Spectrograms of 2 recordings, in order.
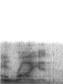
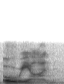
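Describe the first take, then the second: First: Orion said "oh-RYE-un"; American pronunciation. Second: Orion said "oh-ree-on"; Japanese-show pronunciation. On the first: Offering viewers the American name, Orion said "oh-RYE-un". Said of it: "in America it would be pronounced Orion". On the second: Explaining the character's name to viewers, Orion said "oh-ree-on". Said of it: "it was pronounced Orion in Kyuranger". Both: Shown as a demonstration.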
